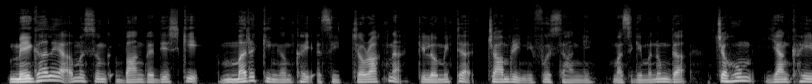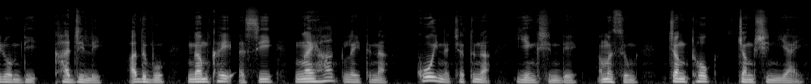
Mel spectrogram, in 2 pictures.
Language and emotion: Manipuri, neutral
